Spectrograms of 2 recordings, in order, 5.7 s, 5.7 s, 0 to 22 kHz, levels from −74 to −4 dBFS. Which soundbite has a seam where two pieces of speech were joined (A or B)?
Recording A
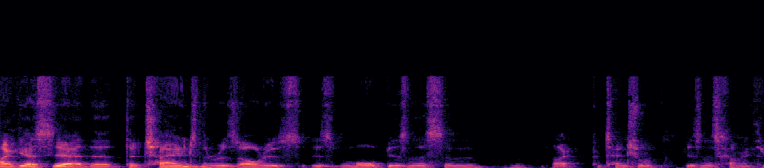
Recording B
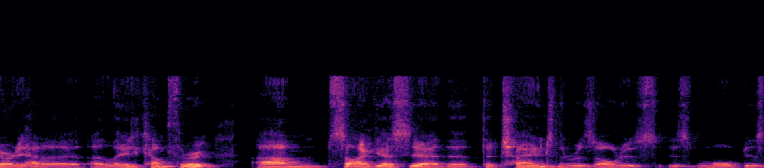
B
